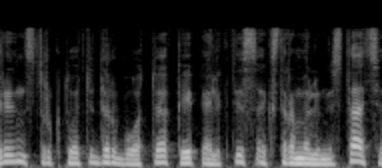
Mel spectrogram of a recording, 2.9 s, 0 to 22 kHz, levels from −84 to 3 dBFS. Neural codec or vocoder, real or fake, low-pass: none; real; 10.8 kHz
